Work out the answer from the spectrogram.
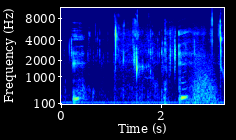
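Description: Someone chewing food while eating: soft, moist chewing with a few brief crunchy bites and small clicks, steady and fairly quiet throughout.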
